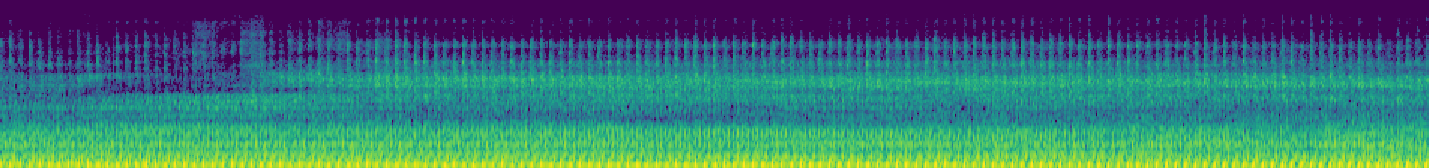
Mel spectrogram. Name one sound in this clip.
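A small boat's engine chugs steadily up close.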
